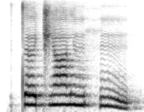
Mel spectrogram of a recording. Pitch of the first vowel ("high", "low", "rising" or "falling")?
high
